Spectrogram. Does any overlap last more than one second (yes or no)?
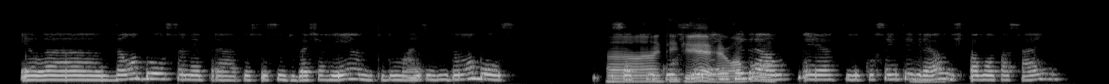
yes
